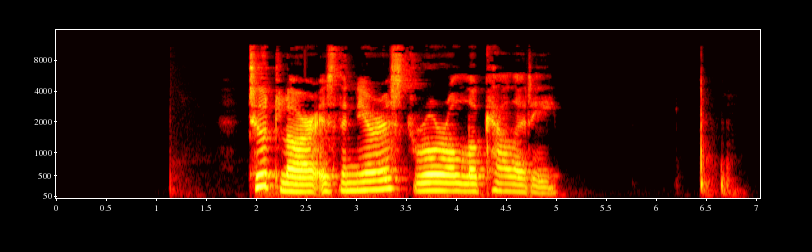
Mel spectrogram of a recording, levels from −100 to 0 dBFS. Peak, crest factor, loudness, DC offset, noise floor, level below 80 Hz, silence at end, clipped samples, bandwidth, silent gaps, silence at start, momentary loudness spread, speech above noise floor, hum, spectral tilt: -4 dBFS; 18 dB; -19 LUFS; under 0.1%; under -90 dBFS; -62 dBFS; 0.35 s; under 0.1%; 11.5 kHz; none; 1.95 s; 22 LU; over 71 dB; none; -5 dB/octave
